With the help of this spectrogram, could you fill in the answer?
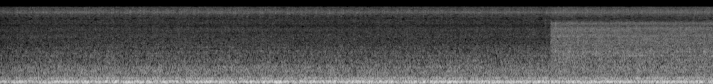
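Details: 2004 Lincoln Navigator V8 warming up after 5/8 coolant hose replacement and antifreeze refill, something burning off: deep, steady idle, even low rumble, no misfire stumble or knocking; running good, normal idle.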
